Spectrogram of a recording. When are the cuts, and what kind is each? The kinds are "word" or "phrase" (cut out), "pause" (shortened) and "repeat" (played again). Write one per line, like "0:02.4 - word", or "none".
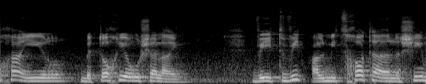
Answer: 0:03.0 - word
